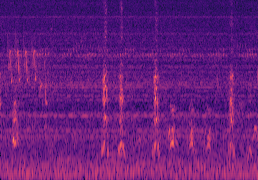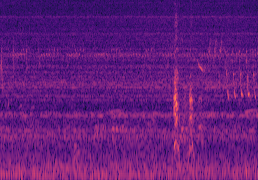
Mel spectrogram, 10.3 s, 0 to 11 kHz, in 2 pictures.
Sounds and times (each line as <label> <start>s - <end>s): Night singing of nightingale 0.0s - 10.3s
barking dogs 0.2s - 0.4s
barking dogs 2.0s - 5.3s
barking dogs 8.6s - 9.3s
